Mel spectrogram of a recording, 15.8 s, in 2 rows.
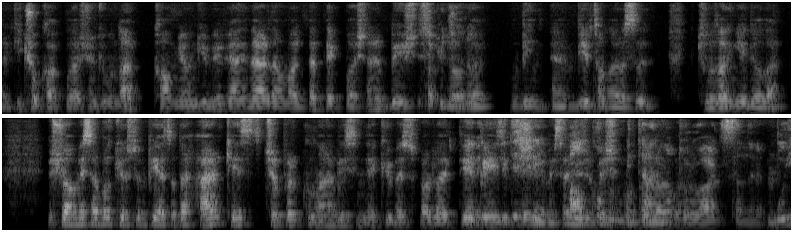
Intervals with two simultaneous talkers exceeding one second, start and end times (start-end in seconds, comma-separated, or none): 12.5-14.7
